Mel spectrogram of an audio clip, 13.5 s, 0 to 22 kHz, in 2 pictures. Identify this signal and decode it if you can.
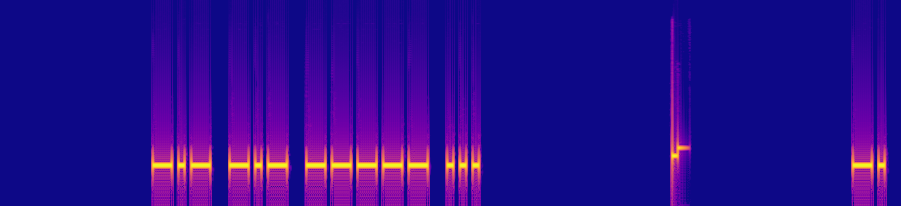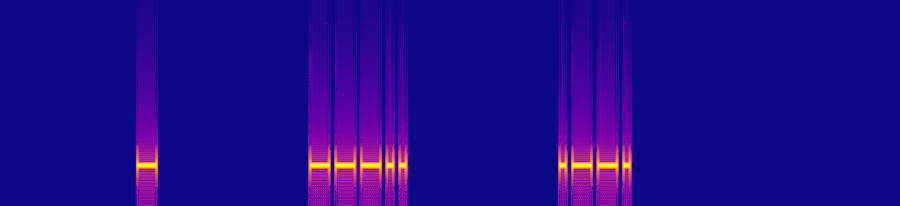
Morse code, heard as a keyed tone, about 25 wpm, spaced as for 11 wpm, 700 Hz. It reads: KK0S NT8P
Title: USA Call Signs - 4 Characters - 8x Character Spacing - 25wpm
